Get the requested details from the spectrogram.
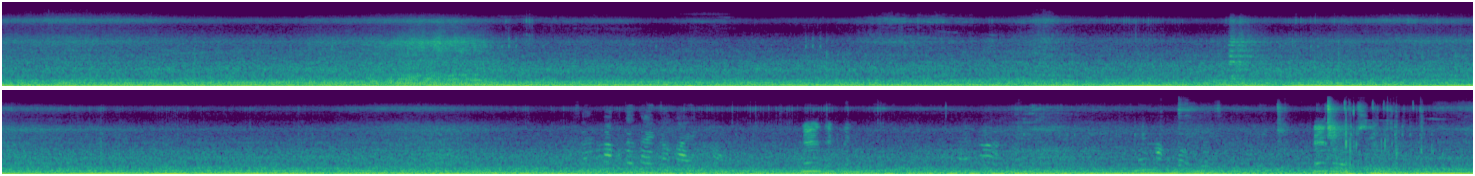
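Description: A car's engine hums steadily as it drives along a road.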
